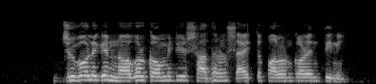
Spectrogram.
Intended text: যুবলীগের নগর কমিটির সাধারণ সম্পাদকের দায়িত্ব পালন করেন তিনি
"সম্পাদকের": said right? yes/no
no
